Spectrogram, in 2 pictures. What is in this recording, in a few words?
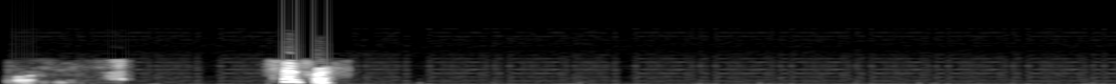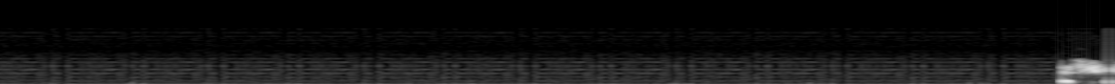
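Phoenix police department, scanner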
